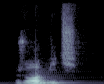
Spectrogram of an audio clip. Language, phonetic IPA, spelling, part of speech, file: Polish, [ˈʒwɔbʲit͡ɕ], żłobić, verb, LL-Q809 (pol)-żłobić.wav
